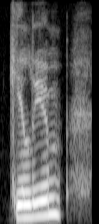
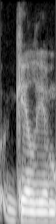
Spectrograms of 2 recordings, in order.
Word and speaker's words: Gilliam: There was a bit of love for the fullbacks, Reggie Gilliam, I want to say. I'm going with Gilliam because it's spelled like William with a G. So I'll go with Gilliam.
